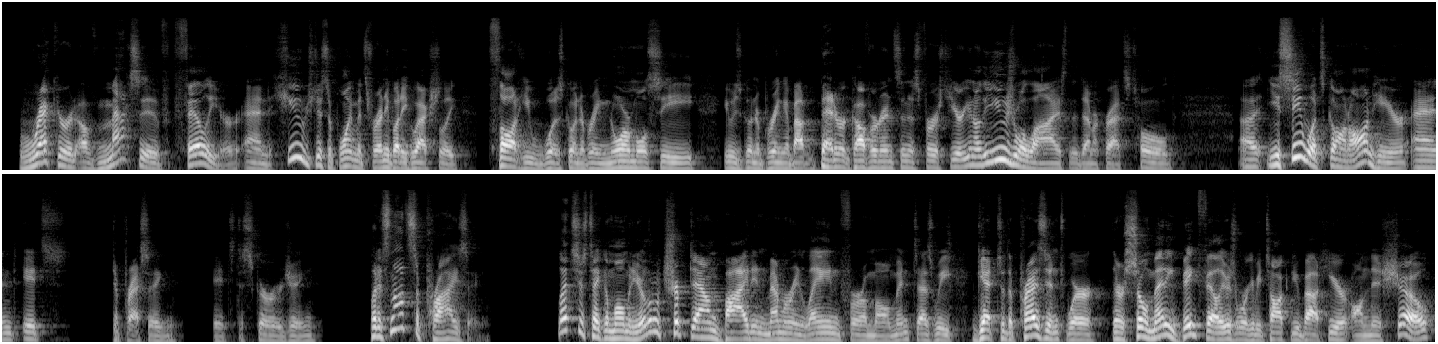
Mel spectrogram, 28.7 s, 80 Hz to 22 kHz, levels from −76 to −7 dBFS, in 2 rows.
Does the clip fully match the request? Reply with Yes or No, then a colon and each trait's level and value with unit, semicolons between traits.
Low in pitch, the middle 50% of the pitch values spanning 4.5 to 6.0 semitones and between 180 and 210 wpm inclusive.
Yes: low, 115 Hz; average, 5.1 semitones; average, 200 wpm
